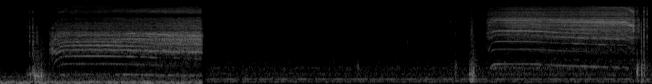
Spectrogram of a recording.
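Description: An electric screwdriver whirs in high, whining bursts.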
